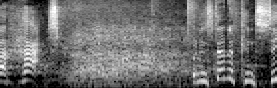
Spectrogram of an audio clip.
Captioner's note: studio audience laughs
